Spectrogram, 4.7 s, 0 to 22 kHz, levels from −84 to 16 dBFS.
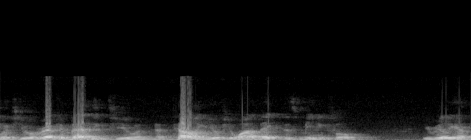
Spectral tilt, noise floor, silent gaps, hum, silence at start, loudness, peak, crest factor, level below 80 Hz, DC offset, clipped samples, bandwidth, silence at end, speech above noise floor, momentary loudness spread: -8.5 dB/octave; -45 dBFS; none; none; 0 s; -13 LUFS; 0 dBFS; 12 dB; -46 dBFS; under 0.1%; under 0.1%; 9 kHz; 0 s; 33 dB; 12 LU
